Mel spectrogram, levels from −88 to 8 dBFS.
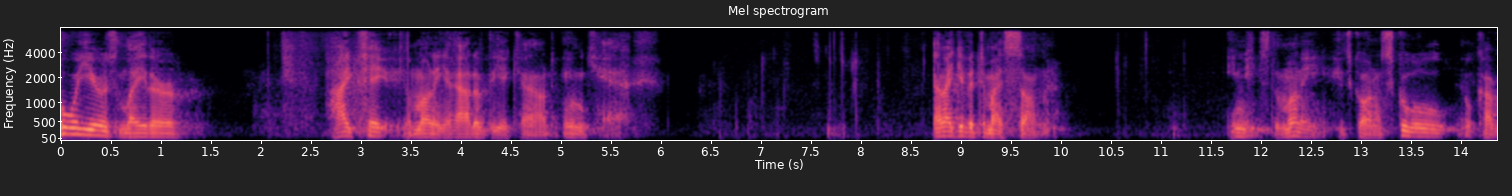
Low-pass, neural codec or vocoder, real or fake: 7.2 kHz; codec, 24 kHz, 0.9 kbps, WavTokenizer, medium speech release version 2; fake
